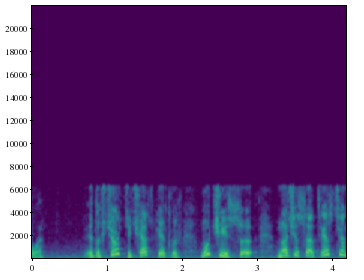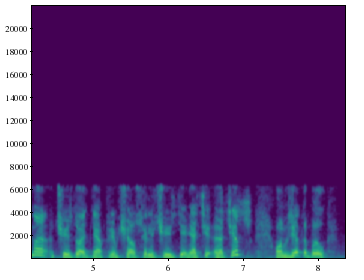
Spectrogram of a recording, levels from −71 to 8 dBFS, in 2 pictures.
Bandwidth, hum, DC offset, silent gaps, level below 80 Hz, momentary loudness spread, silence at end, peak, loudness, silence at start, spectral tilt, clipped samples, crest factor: 6.8 kHz; none; under 0.1%; none; -42 dBFS; 6 LU; 0.15 s; -2 dBFS; -16 LUFS; 0 s; -4.5 dB/octave; under 0.1%; 14 dB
